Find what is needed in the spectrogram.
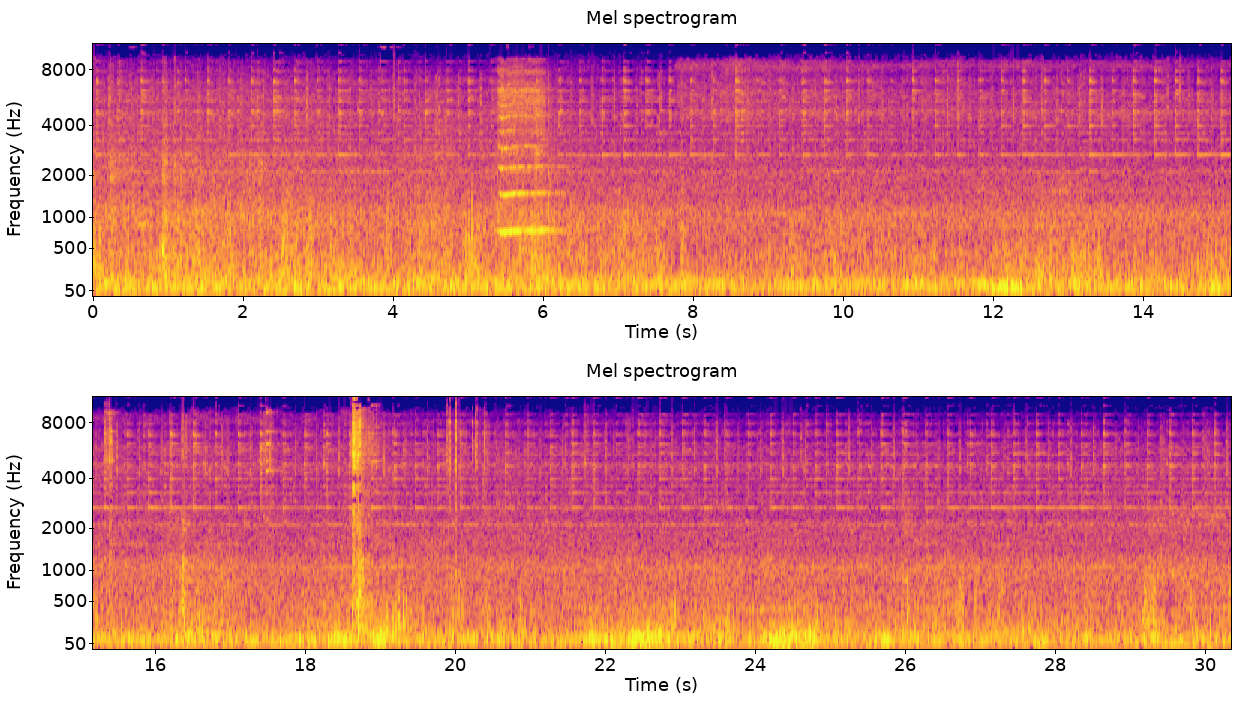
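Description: Freight boxcars rolling slowly on yard track, a steady low rumble with soft swells as wheels pass. About five seconds in there is a short high squeal, and a sharp metal clank comes a little past halfway.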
